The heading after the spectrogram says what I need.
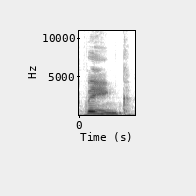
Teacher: pronunciada com a língua entre os dentes e assoprando para fora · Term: som do TH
